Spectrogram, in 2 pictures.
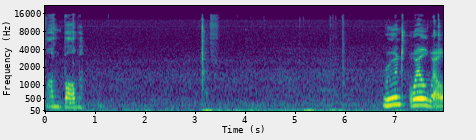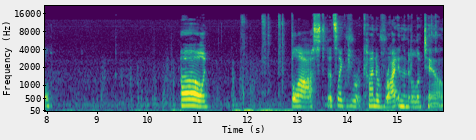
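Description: A young woman talks casually into a close microphone, in short bursts with pauses.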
